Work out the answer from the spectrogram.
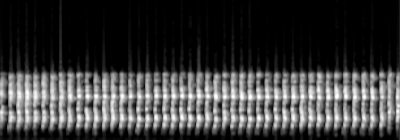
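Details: Lovebird minor-style song from a training recording for pet lovebirds: dense, very regular volley of scratchy chirps, roughly four a second, sustained without a break.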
